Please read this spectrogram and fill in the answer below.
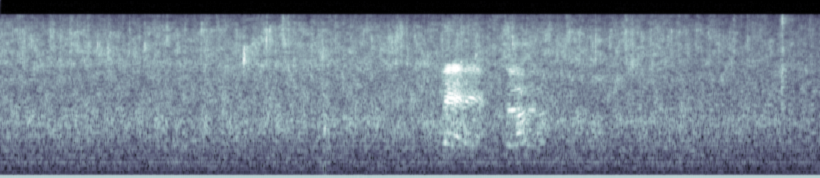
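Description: Steady hiss of background noise at an indoor diving pool, the crowd and water of the venue, with one brief warbling high-pitched sound about four and a half seconds in.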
